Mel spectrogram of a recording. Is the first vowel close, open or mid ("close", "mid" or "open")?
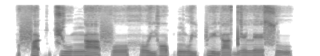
open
